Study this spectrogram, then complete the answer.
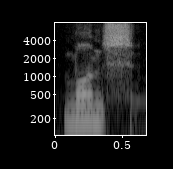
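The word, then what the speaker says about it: Monzù: But Monsieur, for the Italians, very hard to pronounce, it became Monzú.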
